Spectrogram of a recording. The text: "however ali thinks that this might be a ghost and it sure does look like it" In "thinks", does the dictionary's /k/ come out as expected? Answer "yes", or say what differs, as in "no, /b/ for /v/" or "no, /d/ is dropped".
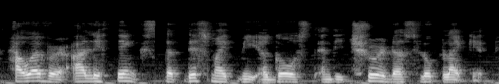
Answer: yes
